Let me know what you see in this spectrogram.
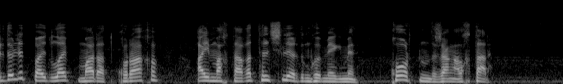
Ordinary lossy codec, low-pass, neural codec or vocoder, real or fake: none; none; none; real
